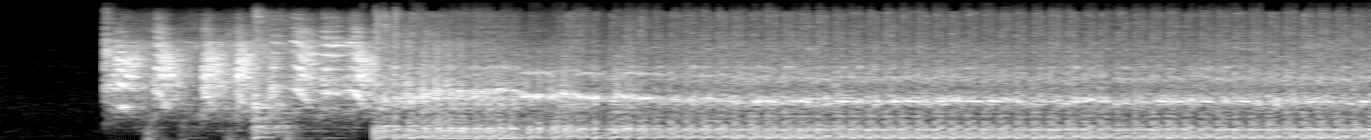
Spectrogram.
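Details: Indian Scout V-twin first start after exhaust install and rebuild, fuel primed, in neutral: about a second of cranking, then catches and settles into steady even idle with no misses or knocks; normal start and idle.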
